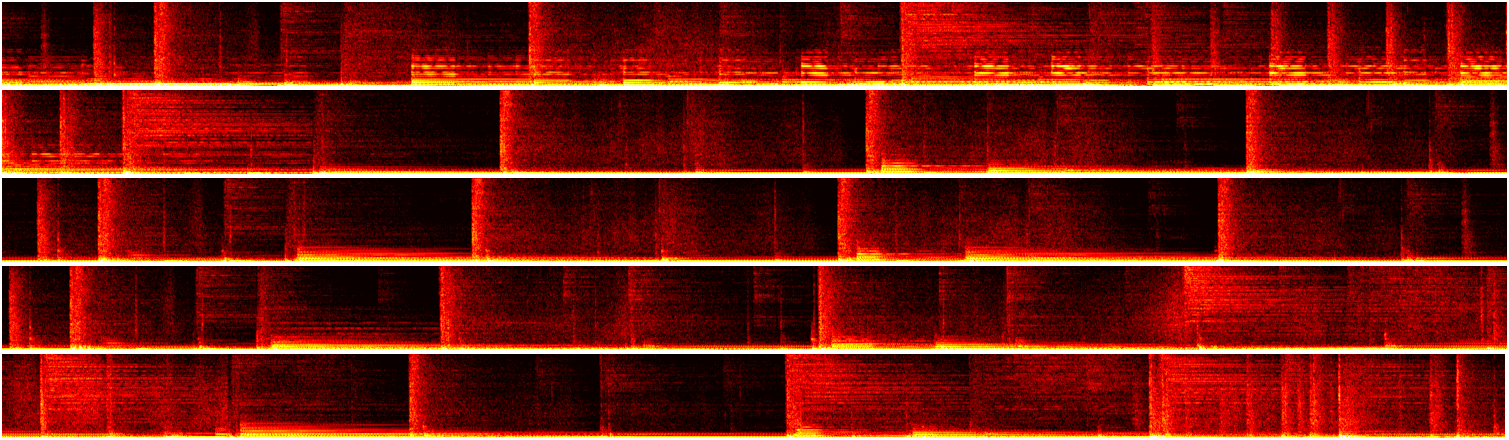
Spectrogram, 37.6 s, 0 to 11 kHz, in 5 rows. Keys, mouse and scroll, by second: 1.2-1.6 scroll down 3, 1.8 middle click, 2.5 click, 2.7 shift+click, 3.2 KP_1, 3.9 g, 5.1 shift+click, 5.4 shift+click, 6.1 click, 6.6 shift+click, 6.9 shift+click, 7.5-9.0 shift+middle drag, 9.3 g, 10.5 click, 11.0 shift+click, 11.6 g, 13.3 scroll down 3, 13.5-14.8 shift+middle drag, 14.8 KP_3, 15.3 shift+z, 15.5 scroll down 1, 15.8 shift+z, 16.2 Tab, 16.4 click, 16.6-18.1 middle drag, 20.1 scroll up 1, 20.4 middle click, 21.1-21.4 scroll up 2, 21.4-22.6 shift+middle drag, 22.6 KP_1, 23.2-23.7 scroll up 1, 23.7 shift+middle click, 23.9-24.5 scroll down 3, 24.5 click, 25.6 g, 26.7 z, 28.0 scroll up 3, 28.3 click, 28.6-29.3 scroll down 3, 29.3-32.2 drag, 32.9 click, 34.6-35.0 scroll up 2, 35.0 shift+middle click, 35.1 middle click, 35.4-36.8 scroll up 1, 36.8-37.6 drag.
